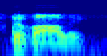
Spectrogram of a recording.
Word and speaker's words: Diwali: And he was like, no, it's Diwali. I'm like, yeah, but it's a W. He's like, no, but that's not how it's pronounced.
